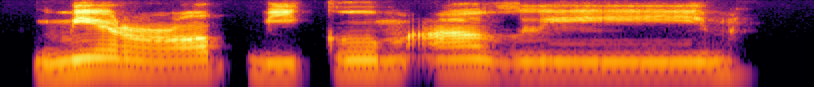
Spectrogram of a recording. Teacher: Nun sukun ketemu dengan ro yang bertasdid dileburkan ke huruf ro tanpa dengung.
